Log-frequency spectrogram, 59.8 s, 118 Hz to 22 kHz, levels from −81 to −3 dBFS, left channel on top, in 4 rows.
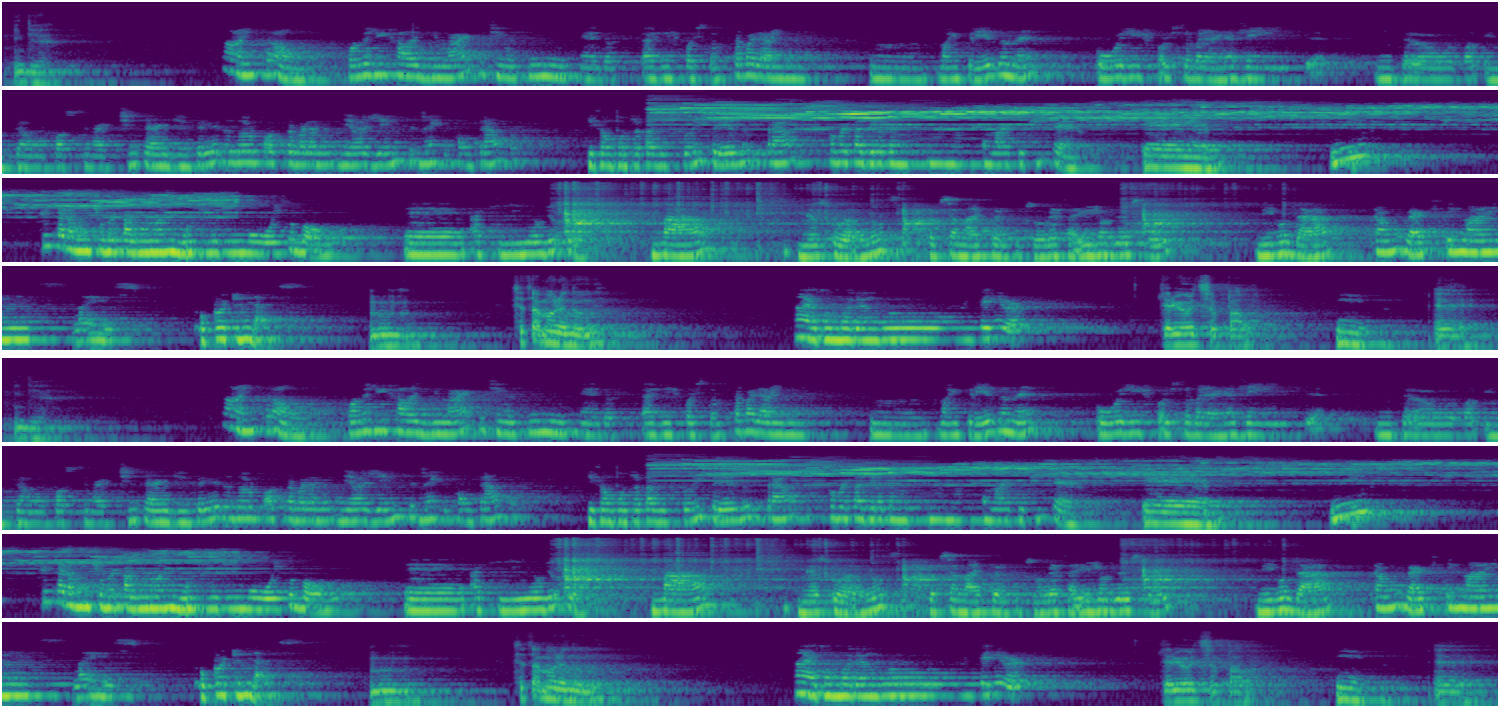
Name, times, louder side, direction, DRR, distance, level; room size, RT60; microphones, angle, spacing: voice 1, 0.1-0.5 48.5-49.1 50.0-50.9 56.5-57.4 59.2-59.6, left 2 dB, 55° left, 4 dB, 1.3 m, -27 dB
voice 2, 2.2-3.1 3.5-8.1 8.7-10.5 10.9-13.3 13.7-20.1 20.8-25.8 26.4-27.2 28.2-28.8 30.3-33.3 33.9-35.9 36.4-37.2 37.7-41.7 42.4-43.3 43.6-45.2 45.6-46.2 46.8-47.6 52.8-55.2 58.2-58.8, equal, 5° right, 3 dB, 0.9 m, -27 dB
sound 1, 21.4-32.3, left 8 dB, 15° left, 1.5 m, -25 dB
sound 2, 35.4-39.4 39.8-39.9 40.1-40.2 41.1-42.8, left 1 dB, 20° right, 7.7 m, -31 dB
26.0 x 25.0 x 5.9 m, 2.3 s
head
